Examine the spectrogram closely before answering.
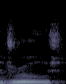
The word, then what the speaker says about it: Druj: of a is a drouge rhymes with stood and B droop it's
